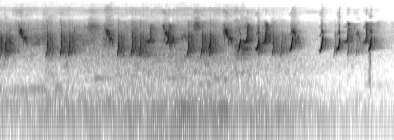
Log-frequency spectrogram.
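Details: Quail, given as harlequin quail, king quail or female rain quail, calling in quick, high, chirping notes, several birds overlapping in a busy run that thins to sharper single chirps near the end.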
